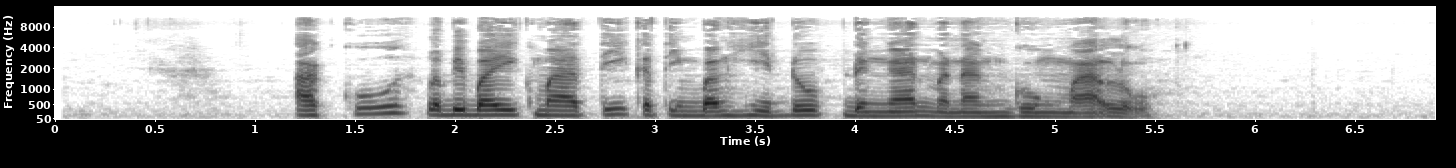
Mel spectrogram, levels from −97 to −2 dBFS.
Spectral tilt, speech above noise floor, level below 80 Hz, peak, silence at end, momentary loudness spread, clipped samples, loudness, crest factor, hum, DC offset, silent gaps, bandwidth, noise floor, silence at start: -6 dB/octave; 47 dB; -64 dBFS; -8 dBFS; 1.4 s; 9 LU; under 0.1%; -26 LUFS; 20 dB; none; under 0.1%; none; 11.5 kHz; -73 dBFS; 1.2 s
